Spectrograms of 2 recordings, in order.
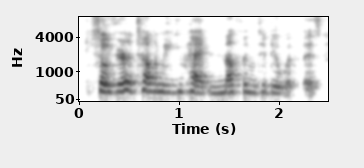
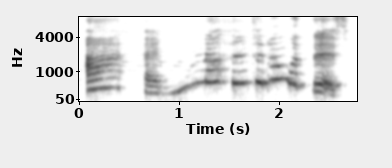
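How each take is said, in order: First: Low-key sceptical question; retold questioning. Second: High, drawn-out whiny protest; mock denial. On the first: Woman questioning Joey about his part, imitated softly. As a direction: imitate her checking his denial, softly. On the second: Joey denying any part to her, mock high protest. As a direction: imitate him protesting innocence, high and stretched.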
